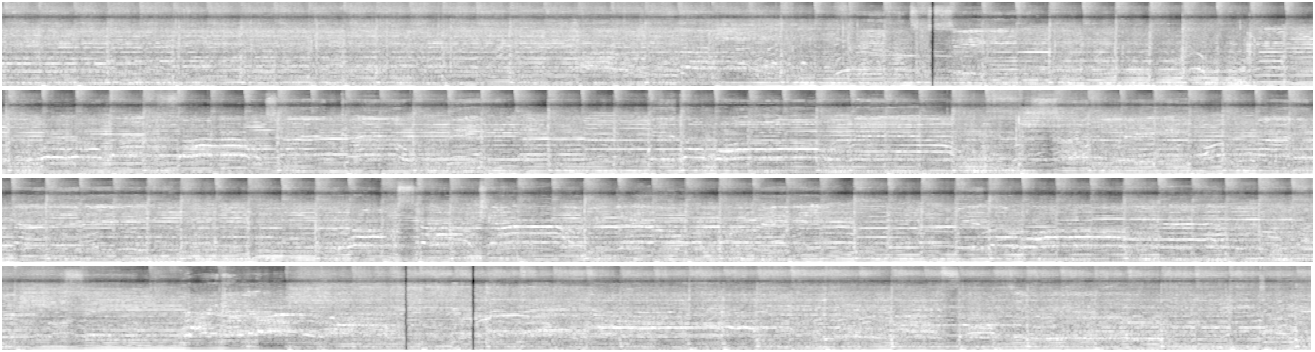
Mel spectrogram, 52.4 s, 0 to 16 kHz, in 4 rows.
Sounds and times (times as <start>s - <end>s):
Music: 0.0s - 52.4s.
